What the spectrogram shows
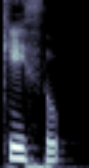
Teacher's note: en algunas zonas las S se pronuncian como Z. Por ejemplo, en el lugar de queso, dicen queso.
